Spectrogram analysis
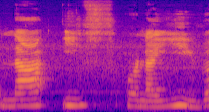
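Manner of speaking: "naif" and "naive" slowly, each in two syllables; separated vowels. Shown as a demonstration. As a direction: draw out "nah-EEF" and "nah-EEV". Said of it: "you pronounce these separately".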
